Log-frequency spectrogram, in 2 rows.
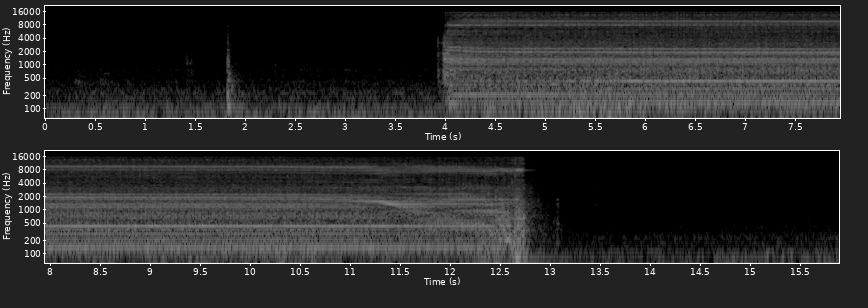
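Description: Bosch 18 V SDS-plus cordless rotary hammer drilling into a concrete slab, starting about four seconds in and running steadily for roughly nine seconds, until the slab splits in two. It then stops suddenly.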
